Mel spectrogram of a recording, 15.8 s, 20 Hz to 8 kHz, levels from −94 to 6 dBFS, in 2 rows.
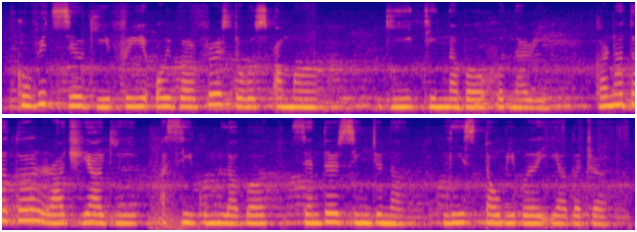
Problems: constant background noise, background conversations at intervals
